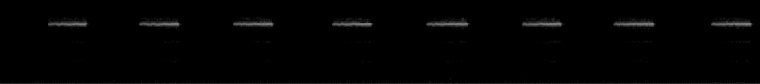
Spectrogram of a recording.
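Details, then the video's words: Recorded in 2020, a bell cricket gives eight high ringing pulses, each brief and buzzy-bright, repeated at a steady pace of roughly one per second. "알락방울벌레, 여러번 듣기, 곤충소리"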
